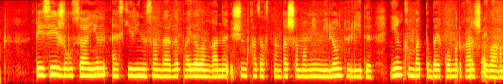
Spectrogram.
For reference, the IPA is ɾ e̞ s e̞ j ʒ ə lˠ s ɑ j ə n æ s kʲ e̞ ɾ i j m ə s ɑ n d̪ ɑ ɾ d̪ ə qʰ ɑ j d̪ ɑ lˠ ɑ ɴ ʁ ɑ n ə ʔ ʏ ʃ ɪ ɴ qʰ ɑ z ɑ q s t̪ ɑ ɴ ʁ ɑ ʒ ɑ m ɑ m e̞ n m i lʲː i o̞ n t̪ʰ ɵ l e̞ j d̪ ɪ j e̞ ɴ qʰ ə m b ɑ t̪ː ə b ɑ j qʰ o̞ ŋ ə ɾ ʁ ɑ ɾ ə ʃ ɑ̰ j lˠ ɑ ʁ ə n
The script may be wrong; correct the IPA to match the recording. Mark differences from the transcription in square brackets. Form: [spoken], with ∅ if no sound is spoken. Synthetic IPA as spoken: ɾ e̞ s e̞ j ʒ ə lˠ s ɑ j ə n æ s kʲ e̞ ɾ i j [n] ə s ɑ n d̪ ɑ ɾ d̪ ə [pʰ] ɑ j d̪ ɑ lˠ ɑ ɴ ʁ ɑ n ə ʔ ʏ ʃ ɪ ɴ qʰ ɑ z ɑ q s t̪ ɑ ɴ ʁ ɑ [ʃ] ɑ m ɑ m e̞ n m i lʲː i o̞ n t̪ʰ ɵ l e̞ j d̪ ɪ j e̞ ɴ qʰ ə m b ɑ t̪ː ə b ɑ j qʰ o̞ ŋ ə ɾ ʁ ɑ ɾ ə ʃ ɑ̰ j lˠ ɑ ʁ ə n

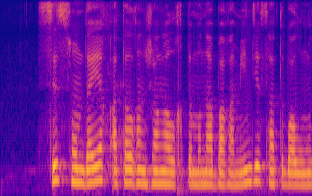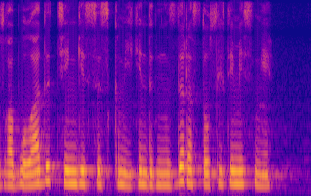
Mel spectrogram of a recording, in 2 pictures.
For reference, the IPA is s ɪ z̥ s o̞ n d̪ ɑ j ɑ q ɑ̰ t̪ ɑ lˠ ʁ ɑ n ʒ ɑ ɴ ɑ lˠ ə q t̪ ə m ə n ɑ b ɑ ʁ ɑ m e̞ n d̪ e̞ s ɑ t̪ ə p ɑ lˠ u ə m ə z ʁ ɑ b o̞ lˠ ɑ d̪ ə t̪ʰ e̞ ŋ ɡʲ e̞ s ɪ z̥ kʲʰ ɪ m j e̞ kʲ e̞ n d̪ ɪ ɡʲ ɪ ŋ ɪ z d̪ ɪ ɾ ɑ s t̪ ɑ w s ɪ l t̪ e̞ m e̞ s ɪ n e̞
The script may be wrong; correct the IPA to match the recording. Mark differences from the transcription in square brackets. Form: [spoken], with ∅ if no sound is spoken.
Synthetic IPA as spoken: s ɪ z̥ s o̞ n d̪ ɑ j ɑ q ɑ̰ t̪ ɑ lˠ ʁ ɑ n ʒ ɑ ɴ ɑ lˠ ə q t̪ ə m ə n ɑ b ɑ ʁ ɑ m e̞ n d̪ e̞ s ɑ t̪ ə p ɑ lˠ u ə [ɴ] ə z ʁ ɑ b o̞ lˠ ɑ d̪ ə t̪ʰ e̞ ŋ ɡʲ e̞ s ɪ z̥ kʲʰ ɪ m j e̞ kʲ e̞ n d̪ ɪ ɡʲ ɪ ŋ ɪ z d̪ ɪ ɾ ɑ s t̪ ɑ w s ɪ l t̪ e̞ m e̞ s ɪ n e̞

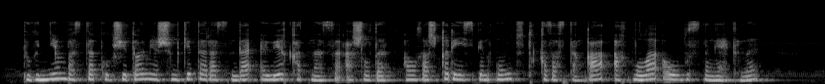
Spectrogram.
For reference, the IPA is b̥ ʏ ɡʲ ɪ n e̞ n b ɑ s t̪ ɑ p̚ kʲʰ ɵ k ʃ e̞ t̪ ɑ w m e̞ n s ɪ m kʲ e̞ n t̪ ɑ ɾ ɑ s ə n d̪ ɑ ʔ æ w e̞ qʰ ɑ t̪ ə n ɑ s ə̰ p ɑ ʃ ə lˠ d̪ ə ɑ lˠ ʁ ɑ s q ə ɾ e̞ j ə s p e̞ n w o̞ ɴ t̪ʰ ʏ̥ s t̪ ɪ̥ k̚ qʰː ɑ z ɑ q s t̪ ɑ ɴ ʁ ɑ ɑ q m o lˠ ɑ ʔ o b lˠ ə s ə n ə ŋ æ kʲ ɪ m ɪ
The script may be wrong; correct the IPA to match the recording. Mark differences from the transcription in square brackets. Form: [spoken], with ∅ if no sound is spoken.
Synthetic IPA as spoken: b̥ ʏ ɡʲ ɪ [nː] e̞ n b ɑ s t̪ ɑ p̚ kʲʰ ɵ k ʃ e̞ t̪ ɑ w m e̞ n [ʃ] ɪ m kʲ e̞ n t̪ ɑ ɾ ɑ s ə n d̪ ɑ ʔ æ w e̞ qʰ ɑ t̪ ə n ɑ s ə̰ [ʔ] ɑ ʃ ə lˠ d̪ ə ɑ lˠ ʁ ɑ [ʃ] q ə ɾ e̞ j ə s p e̞ n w o̞ ɴ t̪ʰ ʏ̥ s t̪ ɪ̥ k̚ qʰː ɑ z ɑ q s t̪ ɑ ɴ ʁ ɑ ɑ q m [u] lˠ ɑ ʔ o b lˠ ə s ə n ə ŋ æ kʲ ɪ m ɪ

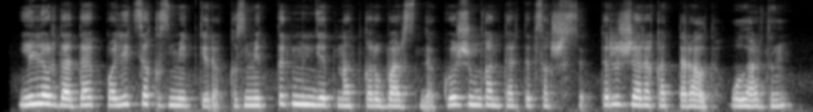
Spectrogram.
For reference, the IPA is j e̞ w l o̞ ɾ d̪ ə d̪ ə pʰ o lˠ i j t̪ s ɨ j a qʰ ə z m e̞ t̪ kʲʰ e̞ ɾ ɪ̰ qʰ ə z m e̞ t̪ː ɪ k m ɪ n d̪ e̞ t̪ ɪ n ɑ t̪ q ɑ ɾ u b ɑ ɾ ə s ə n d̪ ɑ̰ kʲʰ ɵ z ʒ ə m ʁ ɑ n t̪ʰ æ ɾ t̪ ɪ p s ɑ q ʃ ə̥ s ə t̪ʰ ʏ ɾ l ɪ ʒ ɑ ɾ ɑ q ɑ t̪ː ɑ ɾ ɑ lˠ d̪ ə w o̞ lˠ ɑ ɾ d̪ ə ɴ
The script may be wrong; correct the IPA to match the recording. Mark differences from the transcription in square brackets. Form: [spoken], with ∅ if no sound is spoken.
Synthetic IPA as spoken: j e̞ [∅] l o̞ ɾ d̪ [ɑ] d̪ [ɑ] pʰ o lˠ i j t̪ s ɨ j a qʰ ə z m e̞ t̪ [kʲ] e̞ ɾ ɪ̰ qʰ ə z m e̞ t̪ː ɪ k m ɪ n d̪ e̞ t̪ ɪ n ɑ t̪ q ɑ ɾ u b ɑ ɾ ə s ə n d̪ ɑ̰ kʲʰ ɵ z ʒ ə m ʁ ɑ n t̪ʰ æ ɾ t̪ ɪ p s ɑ q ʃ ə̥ s ə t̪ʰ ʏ ɾ l ɪ ʒ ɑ ɾ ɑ q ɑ t̪ː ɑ ɾ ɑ lˠ d̪ ə w o̞ lˠ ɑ ɾ d̪ ə ɴ

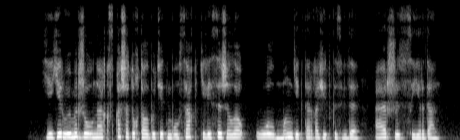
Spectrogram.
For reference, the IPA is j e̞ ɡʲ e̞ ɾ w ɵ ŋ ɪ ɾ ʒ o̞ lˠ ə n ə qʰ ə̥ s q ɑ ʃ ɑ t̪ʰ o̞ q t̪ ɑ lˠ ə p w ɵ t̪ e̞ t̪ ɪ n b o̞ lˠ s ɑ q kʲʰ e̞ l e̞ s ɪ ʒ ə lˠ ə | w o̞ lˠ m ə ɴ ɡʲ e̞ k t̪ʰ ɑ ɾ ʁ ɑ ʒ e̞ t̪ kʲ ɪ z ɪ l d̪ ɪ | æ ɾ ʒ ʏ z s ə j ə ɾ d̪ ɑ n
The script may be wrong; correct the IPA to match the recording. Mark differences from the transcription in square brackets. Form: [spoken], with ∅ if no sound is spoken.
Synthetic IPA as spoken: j e̞ ɡʲ e̞ ɾ w ɵ [m] ɪ ɾ ʒ o̞ lˠ ə n [ɑ] qʰ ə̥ s q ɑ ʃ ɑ t̪ʰ o̞ q t̪ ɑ lˠ ə p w ɵ t̪ e̞ t̪ ɪ n b o̞ lˠ s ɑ q kʲʰ e̞ l e̞ s ɪ ʒ ə lˠ ə | w o̞ lˠ m ə ɴ ɡʲ e̞ k [t̪] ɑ ɾ ʁ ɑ ʒ e̞ t̪ kʲ ɪ z ɪ l d̪ ɪ | æ ɾ ʒ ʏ z s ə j ə ɾ d̪ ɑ n

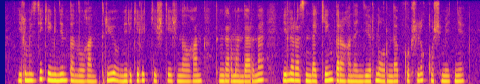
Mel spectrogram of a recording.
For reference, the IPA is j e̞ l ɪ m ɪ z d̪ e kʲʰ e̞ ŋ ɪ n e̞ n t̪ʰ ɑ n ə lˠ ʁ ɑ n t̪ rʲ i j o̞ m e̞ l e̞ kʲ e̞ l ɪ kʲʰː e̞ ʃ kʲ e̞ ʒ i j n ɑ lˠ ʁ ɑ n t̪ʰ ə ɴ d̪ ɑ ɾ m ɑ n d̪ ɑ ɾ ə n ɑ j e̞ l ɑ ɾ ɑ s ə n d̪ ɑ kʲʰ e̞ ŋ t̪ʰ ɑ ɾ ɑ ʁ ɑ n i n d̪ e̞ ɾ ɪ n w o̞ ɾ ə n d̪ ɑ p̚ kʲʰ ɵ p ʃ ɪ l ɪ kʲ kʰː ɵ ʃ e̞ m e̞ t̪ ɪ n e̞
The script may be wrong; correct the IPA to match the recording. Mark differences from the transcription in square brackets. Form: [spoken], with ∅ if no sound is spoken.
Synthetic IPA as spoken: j e̞ l ɪ m ɪ z d̪ e kʲʰ e̞ ŋ ɪ n e̞ n t̪ʰ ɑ n ə lˠ ʁ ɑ n t̪ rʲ i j o̞ m e̞ [ɾ] e̞ kʲ e̞ l ɪ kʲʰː e̞ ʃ kʲ e̞ ʒ i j n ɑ lˠ ʁ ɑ n t̪ʰ ə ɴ d̪ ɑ ɾ m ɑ n d̪ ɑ ɾ ə n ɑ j e̞ l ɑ ɾ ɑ s ə n d̪ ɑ kʲʰ e̞ ŋ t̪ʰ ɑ ɾ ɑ ʁ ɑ n [æ] n d̪ e̞ ɾ ɪ n w o̞ ɾ ə n d̪ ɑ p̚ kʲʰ ɵ p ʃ ɪ l ɪ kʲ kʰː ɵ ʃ e̞ m e̞ t̪ ɪ n e̞

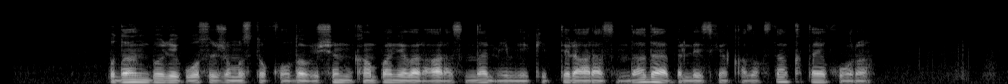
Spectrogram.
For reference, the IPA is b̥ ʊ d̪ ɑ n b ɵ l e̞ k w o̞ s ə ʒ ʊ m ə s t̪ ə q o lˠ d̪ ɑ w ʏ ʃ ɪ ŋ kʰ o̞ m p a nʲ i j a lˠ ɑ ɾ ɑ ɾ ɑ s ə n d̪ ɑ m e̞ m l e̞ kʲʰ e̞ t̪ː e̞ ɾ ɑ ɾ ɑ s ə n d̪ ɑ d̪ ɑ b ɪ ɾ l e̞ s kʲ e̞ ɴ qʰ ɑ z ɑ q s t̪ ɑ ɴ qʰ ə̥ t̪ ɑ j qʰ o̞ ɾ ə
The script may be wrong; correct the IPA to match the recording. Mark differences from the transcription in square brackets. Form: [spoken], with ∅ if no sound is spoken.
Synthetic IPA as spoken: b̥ ʊ d̪ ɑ n b ɵ l e̞ k w o̞ s ə ʒ ʊ m ə s t̪ ə [qʰ] o lˠ d̪ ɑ w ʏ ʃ ɪ ŋ kʰ o̞ m p a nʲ i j a lˠ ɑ ɾ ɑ ɾ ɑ s ə n d̪ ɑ m e̞ m l e̞ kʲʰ e̞ t̪ː e̞ ɾ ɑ ɾ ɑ s ə n d̪ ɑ d̪ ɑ b ɪ ɾ l e̞ s kʲ e̞ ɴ qʰ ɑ z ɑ q s t̪ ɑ ɴ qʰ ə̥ t̪ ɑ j qʰ o̞ ɾ ə

